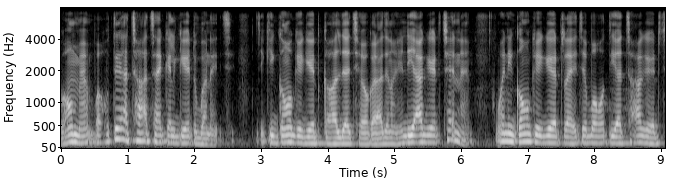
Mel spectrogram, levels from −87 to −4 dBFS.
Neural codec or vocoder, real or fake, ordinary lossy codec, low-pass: none; real; none; 7.2 kHz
